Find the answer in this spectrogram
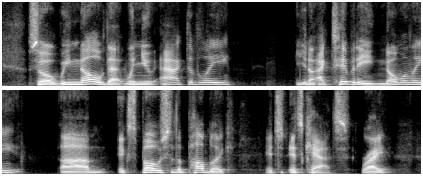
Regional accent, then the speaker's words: Las Vegas, Nevada, United States; So my hometown is Las Vegas. Las Vegas has cameras on practically every street light.

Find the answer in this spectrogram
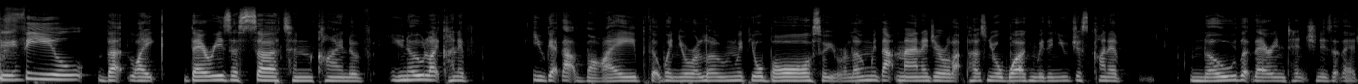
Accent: Malta; when I grew up in Malta, I did a lot of theatre stuff.

